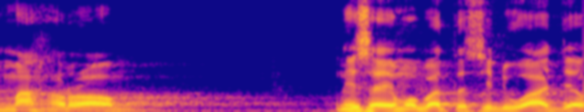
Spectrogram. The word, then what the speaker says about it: mahrom: salah kita ngomongnya Hai orang kita suka nyebutnya muhrim Ini yang tukang-tukang ngomong nih Jangan sampai salah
